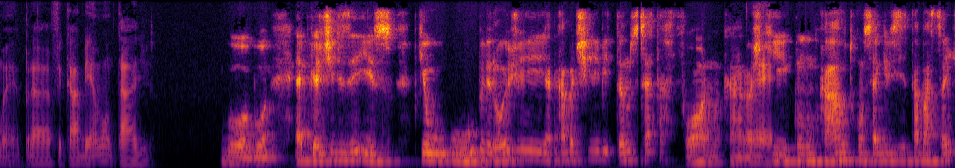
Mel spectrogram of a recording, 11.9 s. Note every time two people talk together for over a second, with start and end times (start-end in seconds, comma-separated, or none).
none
